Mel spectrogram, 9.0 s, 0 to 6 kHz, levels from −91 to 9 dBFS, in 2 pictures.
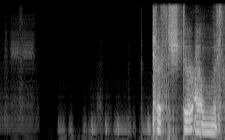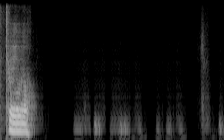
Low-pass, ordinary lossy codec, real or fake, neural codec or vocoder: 5.4 kHz; AAC, 32 kbps; fake; codec, 16 kHz, 0.5 kbps, FreqCodec, smaller model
